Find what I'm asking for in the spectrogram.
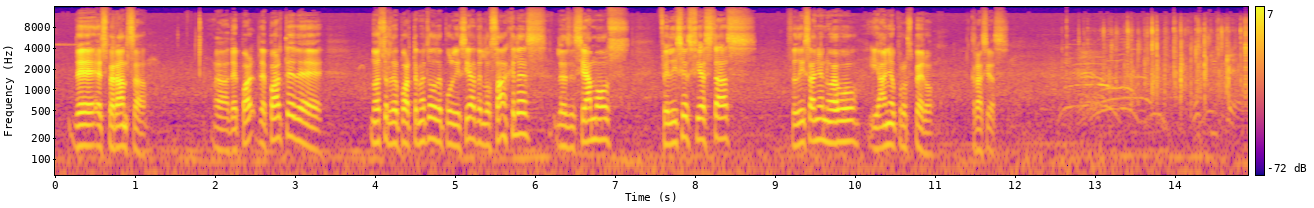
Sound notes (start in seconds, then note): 7.0 remarks in spanish; 12.6 applause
